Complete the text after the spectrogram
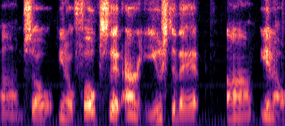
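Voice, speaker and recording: The recording of a man with a New York accent is dry and close, with no echo. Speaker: nurse and prepper live streamer. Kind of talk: live stream chat with viewers. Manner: fast; loud.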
